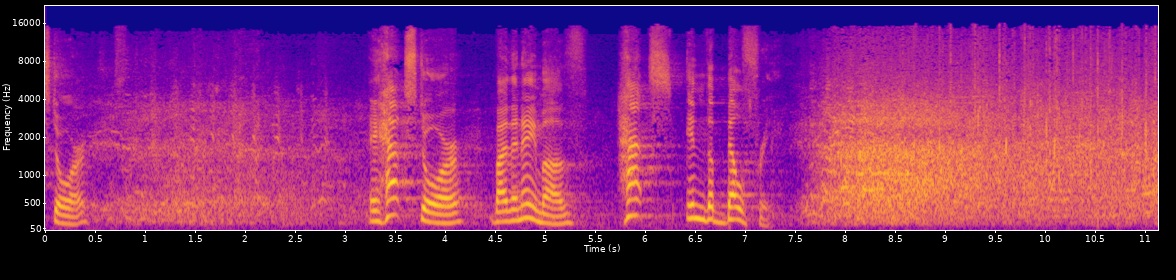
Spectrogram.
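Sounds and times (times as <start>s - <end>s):
speech: 0.1s - 0.6s, 3.2s - 7.4s
laughter: 0.4s - 3.3s, 7.5s - 11.1s
crowd applauding: 7.8s - 11.1s.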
